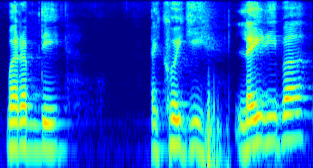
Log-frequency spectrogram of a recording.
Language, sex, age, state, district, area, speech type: Manipuri, male, 45-60, Manipur, Imphal West, urban, spontaneous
